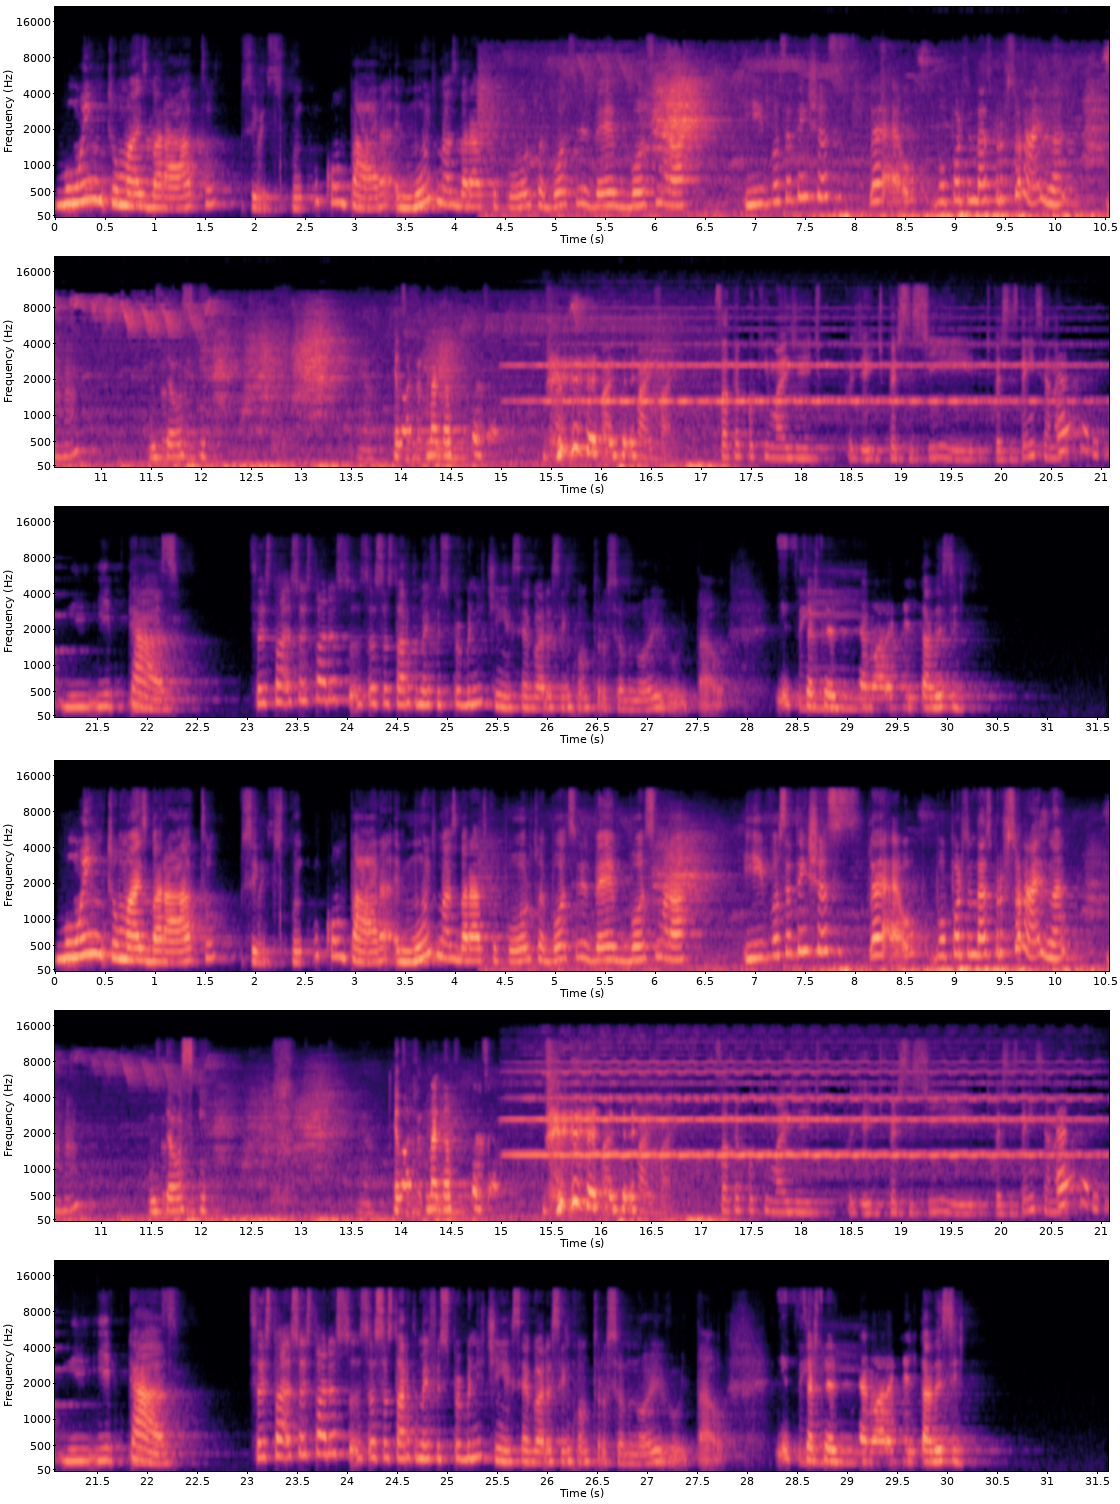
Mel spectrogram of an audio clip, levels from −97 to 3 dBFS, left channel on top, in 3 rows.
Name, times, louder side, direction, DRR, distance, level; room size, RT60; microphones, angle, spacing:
voice 1, 0.0-6.4 6.9-10.2 11.5-11.9 12.7-12.9 13.9-15.0 15.4-16.4 20.6-22.2 23.1-30.2, right 3 dB, 50° right, 0.9 m, -23 dB
sound 1, 4.2-17.3, left 1 dB, 85° left, 2.1 m, -29 dB
voice 2, 10.5-10.8 11.5-11.9 13.5-14.6 15.5-15.7 16.0-16.7 17.2-18.2 18.5-20.6 21.8-22.2 28.5-29.3, left 1 dB, 15° left, 1.3 m, -34 dB
sound 2, 15.0-21.1, right 5 dB, 75° right, 2.9 m, -29 dB
29.5 x 20.0 x 7.6 m
head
